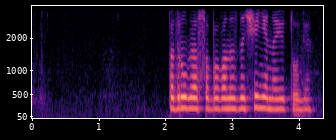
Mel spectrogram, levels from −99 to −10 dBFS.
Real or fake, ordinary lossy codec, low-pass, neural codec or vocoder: real; Opus, 32 kbps; 3.6 kHz; none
